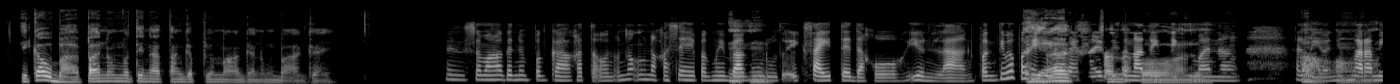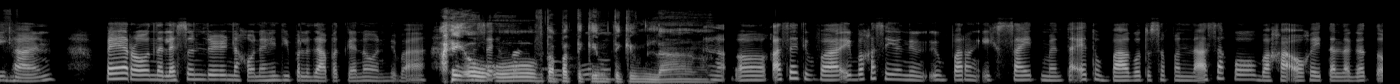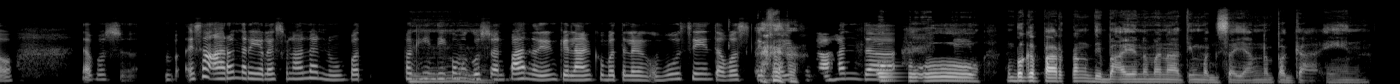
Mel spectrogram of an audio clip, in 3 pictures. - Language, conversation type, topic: Filipino, unstructured, Paano mo tinatanggap ang mga bagong luto na may kakaibang lasa?
- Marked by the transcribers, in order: tapping; static; laugh; distorted speech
